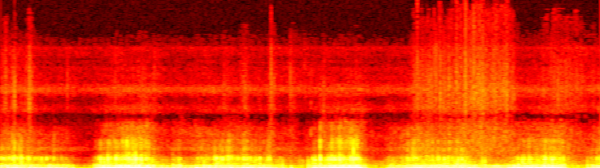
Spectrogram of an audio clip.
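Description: Soft, low, rattling snores with each breath, irregular and quiet, in a sleeping infant.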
